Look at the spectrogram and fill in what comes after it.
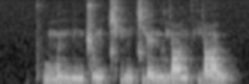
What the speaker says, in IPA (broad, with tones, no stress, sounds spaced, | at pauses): pʰ u˥ m ə˥˩ n m i˧˥ n ʈ͡ʂ ʊ˥ ŋ t͡ɕʰ i˥˩ ŋ t͡ɕ j ɛ˥ n l j ɑ˥ ŋ pʰ j ɑ˥˩ ʊ̯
